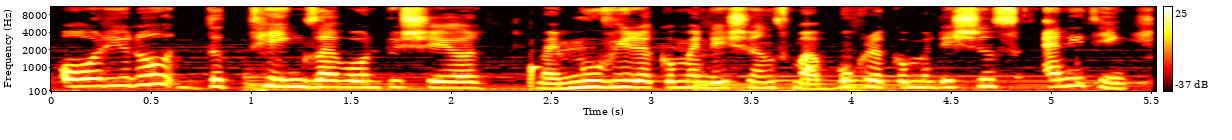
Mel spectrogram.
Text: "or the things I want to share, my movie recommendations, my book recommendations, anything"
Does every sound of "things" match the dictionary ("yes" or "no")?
no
